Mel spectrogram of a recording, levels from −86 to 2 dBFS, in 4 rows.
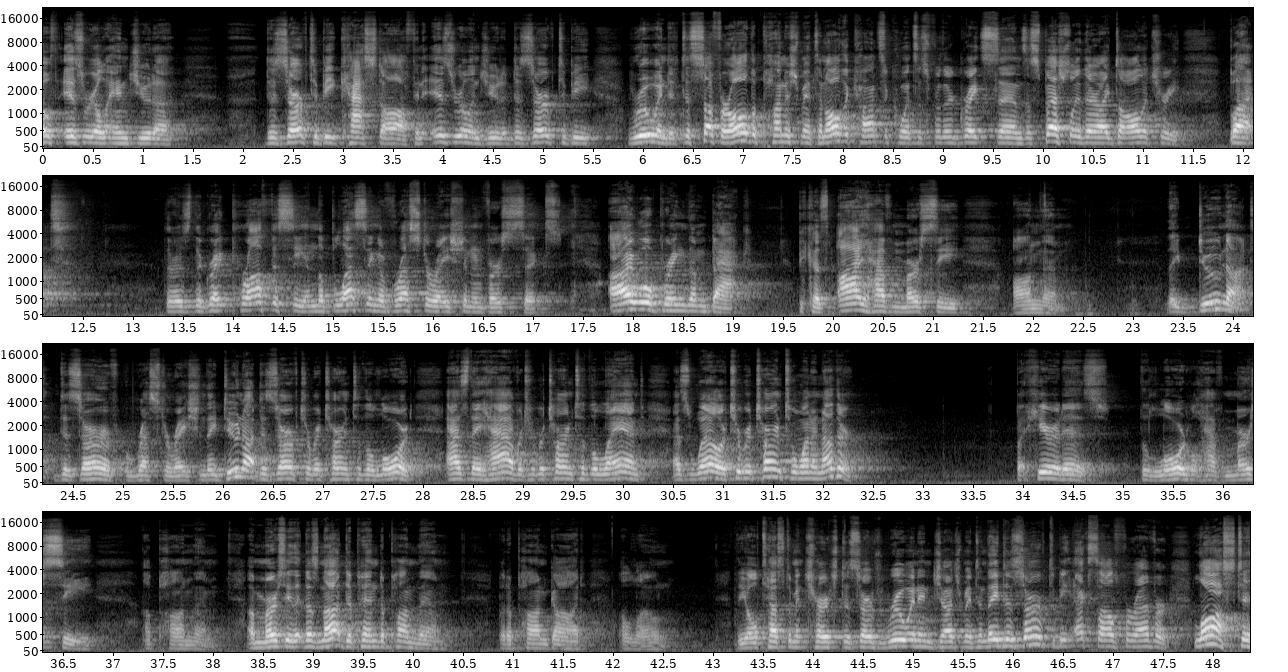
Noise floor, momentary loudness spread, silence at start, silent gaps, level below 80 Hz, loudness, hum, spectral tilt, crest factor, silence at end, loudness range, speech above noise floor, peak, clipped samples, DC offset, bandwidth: -54 dBFS; 15 LU; 0 s; none; -56 dBFS; -18 LUFS; none; -4.5 dB/octave; 18 dB; 0 s; 6 LU; 36 dB; 0 dBFS; under 0.1%; under 0.1%; 18.5 kHz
